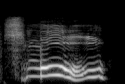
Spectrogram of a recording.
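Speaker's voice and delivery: very high, loud incredulous shriek; loud, drawn-out rising disbelief; outraged disbelief. A narrator's reading. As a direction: blurt it shrilly, rising. Incredulous echo, second louder take.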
